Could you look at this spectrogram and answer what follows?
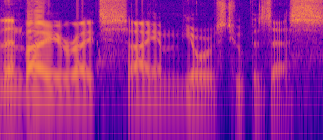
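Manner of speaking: defeated, resigned, given-up delivery. Voicing a sword telling the player it is theirs: defeated. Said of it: "that's very defeated in nature".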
